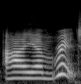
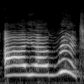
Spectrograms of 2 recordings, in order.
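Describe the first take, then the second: First: Said in the usual way. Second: High, loud chant back; crowd shouting back. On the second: Retold or imitated. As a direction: echo it like a roaring crowd.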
